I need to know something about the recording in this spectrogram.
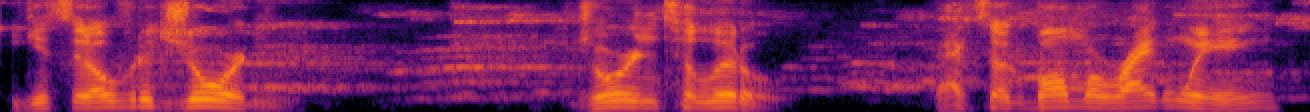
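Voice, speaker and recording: An American man doing live play-by-play basketball radio commentary, animated on big plays and conversational in between. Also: fairly high pitch, brisk. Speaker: play-by-play sports announcer. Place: indoor basketball gym during a game. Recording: clearly noisy gym background.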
